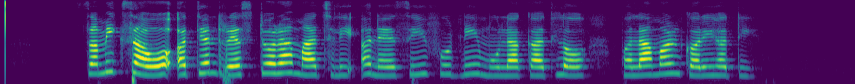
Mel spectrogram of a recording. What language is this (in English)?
Gujarati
